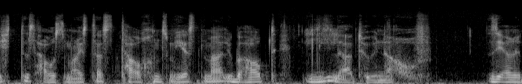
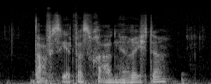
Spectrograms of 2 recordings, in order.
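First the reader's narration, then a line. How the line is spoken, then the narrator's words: Calm, friendly interjection. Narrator (German): mischt sich Wehling auf einmal ruhig und freundlich ein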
